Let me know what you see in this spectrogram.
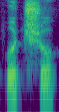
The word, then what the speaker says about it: OTXO: ça s'appelle Ocho. Alors ça s'écrit O-T-X-O.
